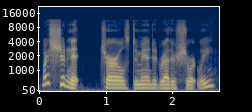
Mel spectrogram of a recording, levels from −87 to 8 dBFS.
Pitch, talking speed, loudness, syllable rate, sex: 195 Hz, 155 wpm, -18 LUFS, 5.1 syllables/s, female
